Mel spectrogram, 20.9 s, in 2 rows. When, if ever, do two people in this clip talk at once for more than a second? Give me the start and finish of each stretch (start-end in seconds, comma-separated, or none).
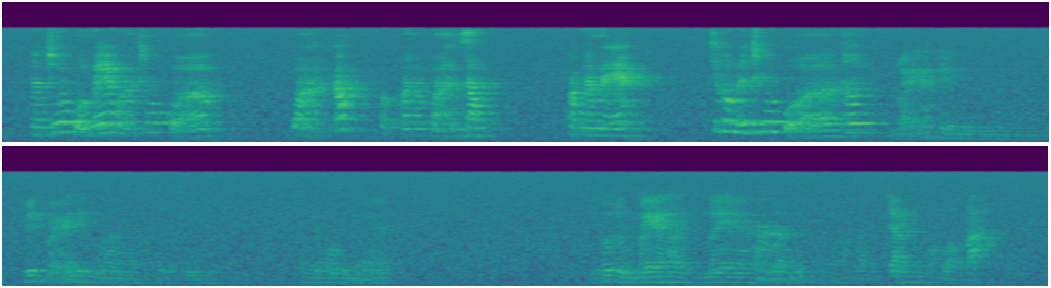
none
